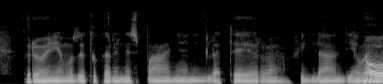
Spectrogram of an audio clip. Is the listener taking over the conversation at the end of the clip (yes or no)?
yes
